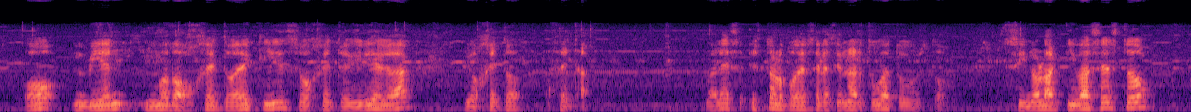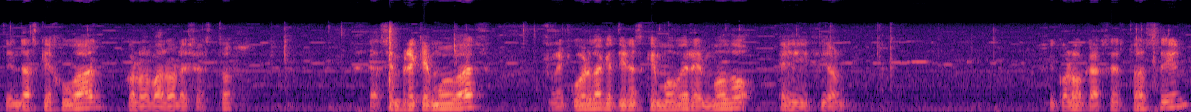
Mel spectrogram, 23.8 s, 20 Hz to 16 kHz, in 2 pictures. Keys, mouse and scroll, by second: 10.3-12.1 middle drag, 12.1 right click, 12.3-18.6 middle drag, 14.6 r, 16.4 KP_3, 18.6-23.4 drag, 20.7 r, 23.4-23.8 ctrl+middle drag.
